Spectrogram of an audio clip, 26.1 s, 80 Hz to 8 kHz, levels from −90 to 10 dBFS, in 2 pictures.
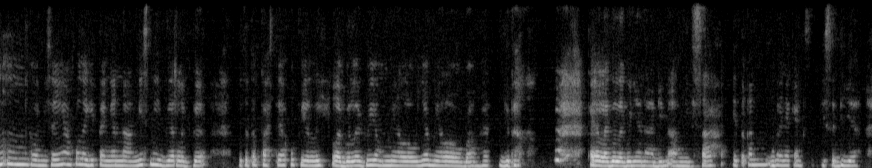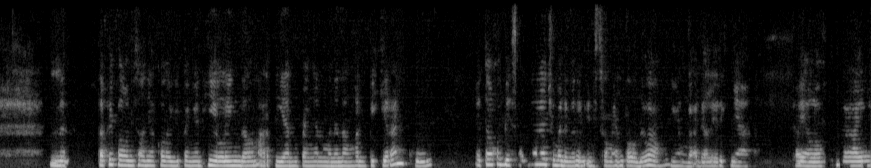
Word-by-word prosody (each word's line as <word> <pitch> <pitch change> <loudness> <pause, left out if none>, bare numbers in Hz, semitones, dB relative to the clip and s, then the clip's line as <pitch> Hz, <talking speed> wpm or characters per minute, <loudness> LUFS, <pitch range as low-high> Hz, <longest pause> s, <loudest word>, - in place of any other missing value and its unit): Mhm, 285 0 +3 0.2
kalo 240 -2 0
misalnya 245 +4 +1
aku 270 - -6
lagi 235 -2 +3
pengen 220 -1 +1
nangis 215 +4 0
nih 260 -1 +6
biar 220 +1 +2
lega, 210 +1 -1 0.6
ya - - -5
tetep - - -2
pasti 230 0 -3
aku 240 +1 -4
pilih 220 -1 +4 0.2
lagu-lagu 205 +1 +4
yang 225 -2 +1
mellow-nya 210 +1 +3
mellow 210 -2 +2 0.2
banget 200 +2 -3 0.2
gitu. 230 +2 +2 1.1
Kayak 220 -1 +7
lagu-lagunya 205 0 +6
Nadin 195 0 -1
Amizah 195 +2 -2 0.3
itu 220 - -5
kan 250 - +2 0.3
banyak 225 -1 -2
yang 220 - -4
sedih-sedih 220 -1 -3
ya. - - -13 1.1
Nah 215 - +2 0.5
tapi - - +1
kalo 230 -1 +2
misalnya 220 -1 -1
aku 220 - -6
lagi 205 0 -1
pengen 205 -1 -2
healing 210 -2 +4
dalam 205 +1 -2
artian 200 -2 -2 0.2
pengen 200 0 -5
menenangkan 195 +1 -2
pikiranku, 215 -1 -1 0.7
itu 230 +2 -7
aku 260 - -4
biasanya 250 +2 -1
cuma 230 -1 0
dengerin 205 +1 -1
instrumental 205 +2 -5
doang 220 +2 -2
yang 195 -1 -9
gak 175 - -7
ada 190 - -6
liriknya, 195 -2 -8 0.6
kayak 200 -1 -1
Love 195 0 -3 0.2
Guy 205 0 -1
210 Hz, 135 wpm, -20 LUFS, 200-225 Hz, 1.1 s, Kayak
